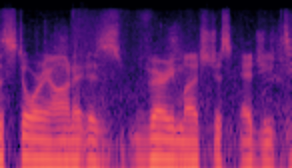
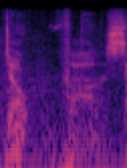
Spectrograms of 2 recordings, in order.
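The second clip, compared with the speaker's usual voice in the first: eerie hushed breathy whisper, barely voiced. Retelling what Jeff the Killer says to someone waking up: Jeff the Killer whisper. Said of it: "him whispering".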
